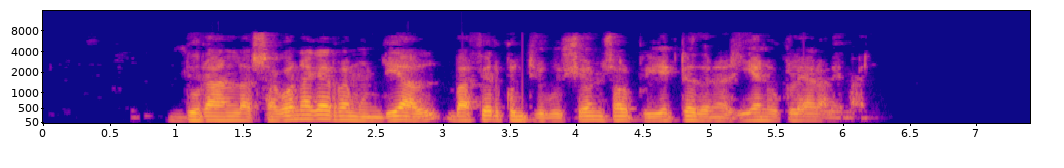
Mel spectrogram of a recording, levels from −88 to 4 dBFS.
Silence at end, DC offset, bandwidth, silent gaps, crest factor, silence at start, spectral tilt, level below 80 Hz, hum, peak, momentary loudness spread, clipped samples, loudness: 1.25 s; under 0.1%; 7.8 kHz; none; 18 dB; 0.95 s; -6 dB/octave; -54 dBFS; none; 0 dBFS; 8 LU; under 0.1%; -17 LUFS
